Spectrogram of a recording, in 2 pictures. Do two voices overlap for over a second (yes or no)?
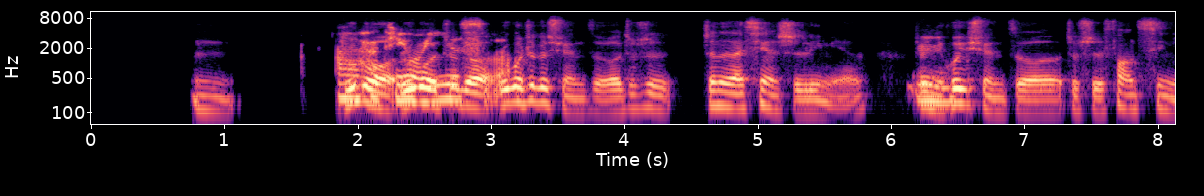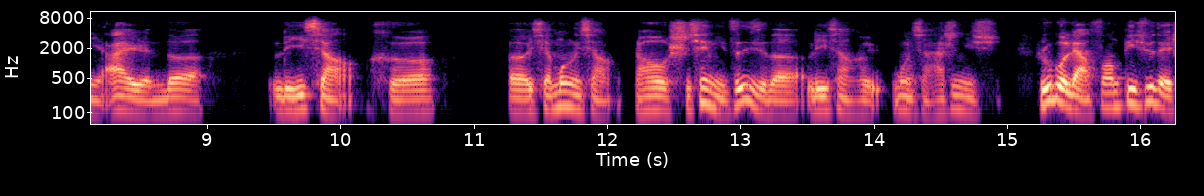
yes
